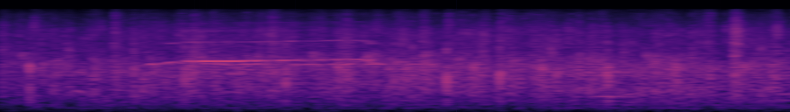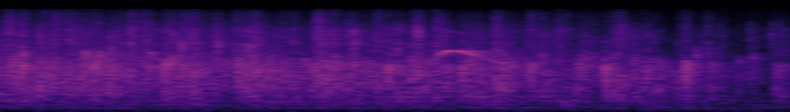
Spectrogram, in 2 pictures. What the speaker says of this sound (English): I would like, from my heart, for people to give like a respect applaud to Gloria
